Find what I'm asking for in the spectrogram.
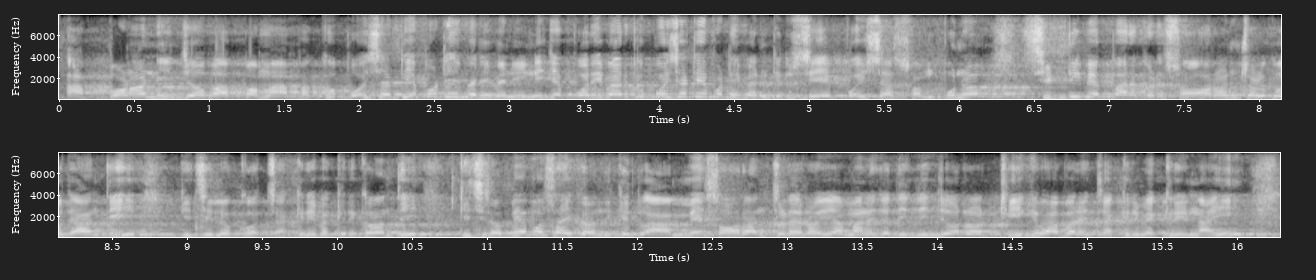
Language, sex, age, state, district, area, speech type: Odia, male, 60+, Odisha, Kendrapara, urban, spontaneous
